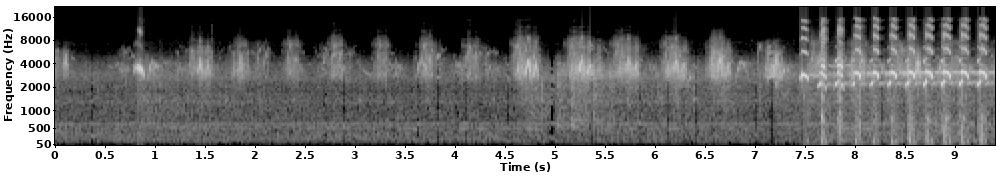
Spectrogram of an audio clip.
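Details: Osprey at a nest at Dunrovin Ranch on 31 July 2018, mid-morning around 9:43, with a headless fish present. A series of short, high chirps comes at an uneven pace, then a faster, louder and very regular chatter of sharp notes.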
